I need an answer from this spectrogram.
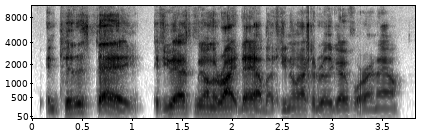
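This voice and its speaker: A man with an American accent, medium pitch and ordinary pitch variation, at a very fast pace. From North Carolina (Reidsville), US South. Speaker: country band frontman and songwriter. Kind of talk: podcast interview. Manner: animated, with frequent repetitions.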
